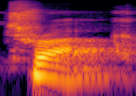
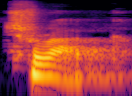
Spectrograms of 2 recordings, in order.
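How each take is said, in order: First: It begins with a ch-like sound. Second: The same.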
